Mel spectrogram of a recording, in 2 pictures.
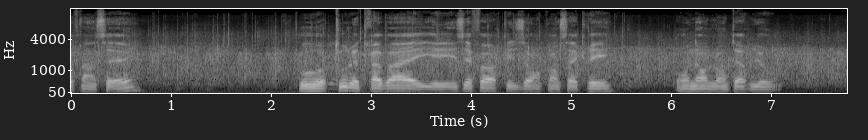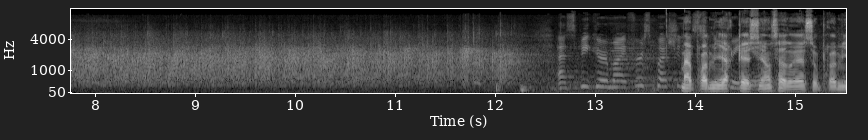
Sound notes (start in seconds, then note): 3.8 applause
